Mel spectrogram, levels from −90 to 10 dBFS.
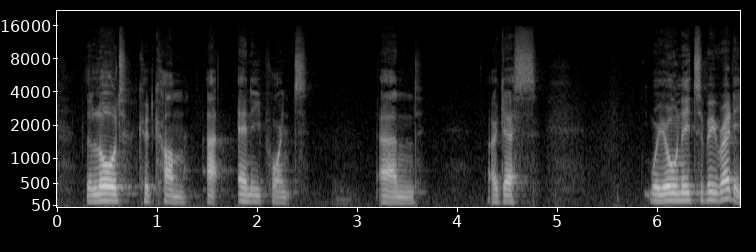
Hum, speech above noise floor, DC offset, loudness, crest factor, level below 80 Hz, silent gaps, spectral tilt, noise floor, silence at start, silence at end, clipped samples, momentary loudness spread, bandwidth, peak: none; 42 dB; under 0.1%; -23 LUFS; 22 dB; -68 dBFS; none; -6 dB/octave; -64 dBFS; 0.3 s; 0 s; under 0.1%; 18 LU; 13.5 kHz; -2 dBFS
